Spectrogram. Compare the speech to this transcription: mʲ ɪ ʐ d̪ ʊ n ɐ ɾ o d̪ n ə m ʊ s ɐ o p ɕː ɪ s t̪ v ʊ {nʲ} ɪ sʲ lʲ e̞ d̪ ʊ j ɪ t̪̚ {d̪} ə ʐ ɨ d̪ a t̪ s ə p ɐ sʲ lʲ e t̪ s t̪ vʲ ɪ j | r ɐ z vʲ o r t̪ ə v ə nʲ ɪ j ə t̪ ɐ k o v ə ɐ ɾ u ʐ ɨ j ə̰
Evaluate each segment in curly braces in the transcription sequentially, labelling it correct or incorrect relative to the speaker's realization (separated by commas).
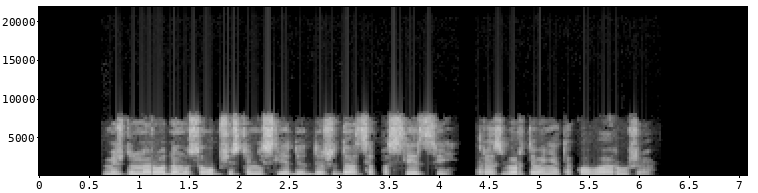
correct, correct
